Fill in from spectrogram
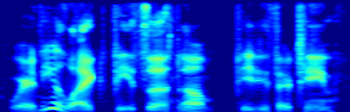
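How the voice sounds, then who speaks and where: Lowish-voiced woman casually narrating gameplay. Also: very animated, normal speed, creaky. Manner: chatty, rambling, musing aloud. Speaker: gamer narrating own gameplay. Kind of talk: casual let's play commentary.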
